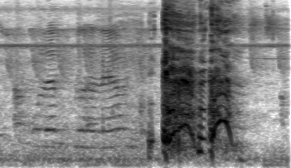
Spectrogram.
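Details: Young child with a cough and cold, sunbathing outdoors: a faint child's voice, then a loud burst of two or three short, harsh coughs.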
